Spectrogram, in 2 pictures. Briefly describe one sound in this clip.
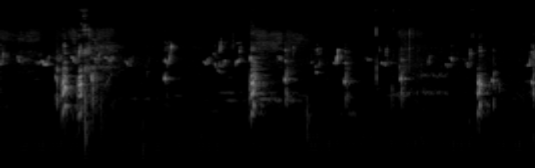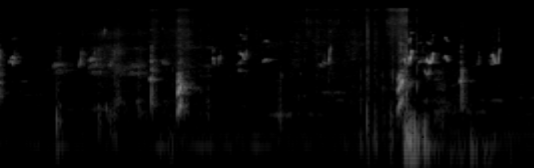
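Chicks cheep in high, short chirps close by.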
